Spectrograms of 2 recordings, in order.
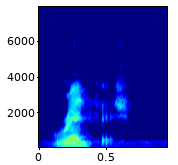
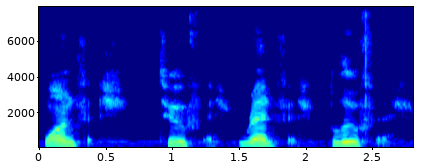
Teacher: that's actually a trochee so that's the stress comes on the first syllable is followed by the unstressed so trokey would be red fish or one fish two fish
